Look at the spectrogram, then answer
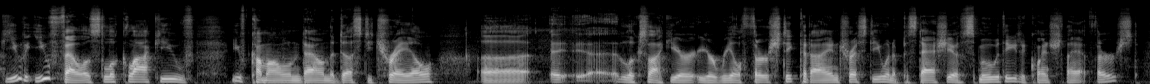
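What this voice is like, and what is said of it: Old-timey southern twang. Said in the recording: “classic old-timey southern twang, speaking pistachio farmer”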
